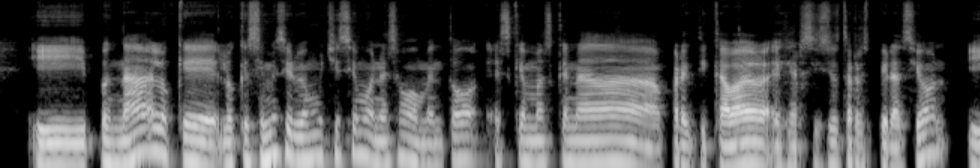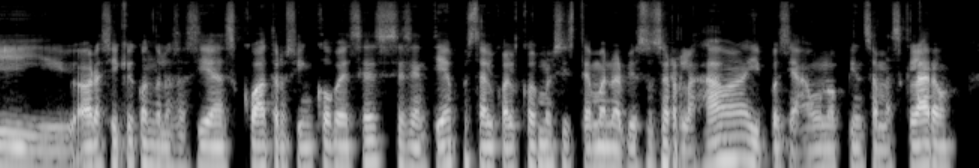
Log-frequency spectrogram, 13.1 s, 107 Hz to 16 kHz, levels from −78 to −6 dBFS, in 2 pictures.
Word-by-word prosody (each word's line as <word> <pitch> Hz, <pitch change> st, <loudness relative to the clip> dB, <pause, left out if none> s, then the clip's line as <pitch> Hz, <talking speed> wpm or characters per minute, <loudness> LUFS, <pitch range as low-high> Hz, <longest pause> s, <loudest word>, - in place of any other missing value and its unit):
Y 115 Hz, 0 st, +3 dB
pues 120 Hz, -, 0 dB
nada, 135 Hz, +9 st, +4 dB
lo 170 Hz, -3 st, 0 dB
que 120 Hz, -5 st, +3 dB
lo 115 Hz, 0 st, 0 dB
que 130 Hz, -, -1 dB
sí 130 Hz, +2 st, 0 dB
me 145 Hz, -, +3 dB
sirvió 135 Hz, -5 st, +1 dB
muchísimo 150 Hz, +2 st, -3 dB
en 125 Hz, -, 0 dB
ese 125 Hz, +4 st, -4 dB
momento 130 Hz, +2 st, -2 dB
es 115 Hz, -, -7 dB
que 130 Hz, -, -3 dB
más 120 Hz, 0 st, -2 dB
que 130 Hz, -, -3 dB
nada 120 Hz, -5 st, +2 dB
practicaba 110 Hz, +1 st, +4 dB
ejercicios 105 Hz, +1 st, -4 dB
de -, -, +1 dB
respiración, 105 Hz, -, -2 dB
y 95 Hz, -5 st, -1 dB
ahora 105 Hz, +1 st, +3 dB
sí 115 Hz, -, -3 dB
que 120 Hz, -, -4 dB
cuando 110 Hz, -2 st, -1 dB
los 100 Hz, -1 st, -5 dB
hacías 100 Hz, +1 st, -1 dB
4 105 Hz, -1 st, +2 dB
o -, -, -7 dB
5 100 Hz, +1 st, -3 dB
veces 120 Hz, +4 st, -1 dB
se 110 Hz, -, -3 dB
sentía, 100 Hz, +3 st, -1 dB
pues, 120 Hz, +2 st, -6 dB
tal 100 Hz, -1 st, +2 dB
cual 95 Hz, -1 st, -1 dB
como 110 Hz, +1 st, -1 dB
el 105 Hz, -, -4 dB
sistema 100 Hz, -1 st, -2 dB
nervioso 95 Hz, +1 st, -2 dB
se 110 Hz, -, +2 dB
relajaba 115 Hz, +10 st, +1 dB
y 115 Hz, -, -1 dB
pues 100 Hz, -1 st, -6 dB
ya 85 Hz, -, -4 dB
uno 95 Hz, +1 st, -3 dB
piensa 95 Hz, -1 st, -4 dB
más 90 Hz, -1 st, -5 dB
claro. 105 Hz, -1 st, +3 dB
110 Hz, 240 wpm, -24 LUFS, 100-120 Hz, -, nada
